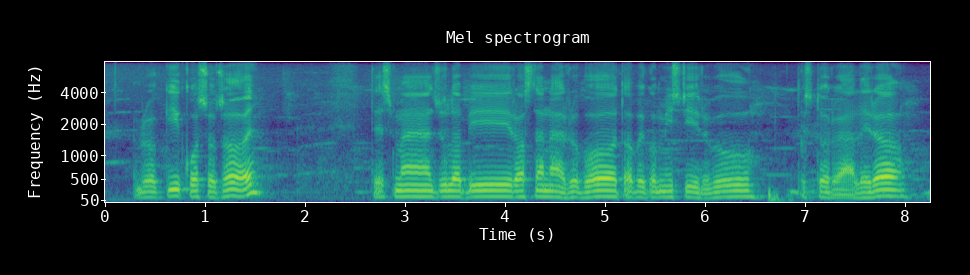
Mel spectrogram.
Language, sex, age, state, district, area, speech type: Nepali, male, 30-45, West Bengal, Kalimpong, rural, spontaneous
